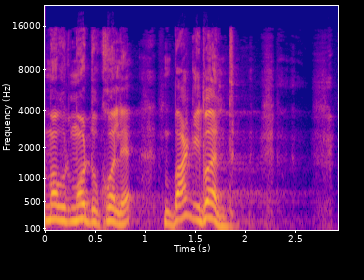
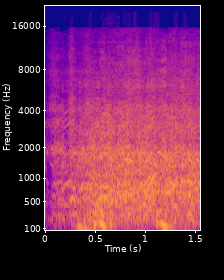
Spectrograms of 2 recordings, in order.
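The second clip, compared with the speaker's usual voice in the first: laugh; 7 semitones lower than usual. Real, not acted. Comedian laughs at own joke.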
